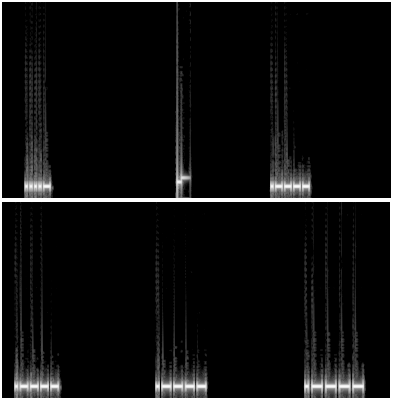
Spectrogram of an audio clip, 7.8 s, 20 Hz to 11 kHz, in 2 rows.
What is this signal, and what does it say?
Morse code, heard as a keyed tone, about 44 wpm, spaced as for 9 wpm, 700 Hz. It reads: 4 1111
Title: Speed-Racing Single Letter-Number 35wpm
